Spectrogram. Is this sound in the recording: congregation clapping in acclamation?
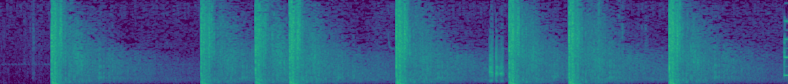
no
